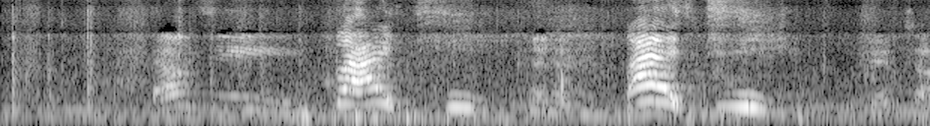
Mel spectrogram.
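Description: A toddler squeals and babbles excitedly nearby.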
